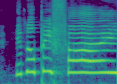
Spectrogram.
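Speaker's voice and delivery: very high-pitched voice, stretched out. Quoting her saying it'll be fine, in a high-pitched voice. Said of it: "she says in a high-pitched voice".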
